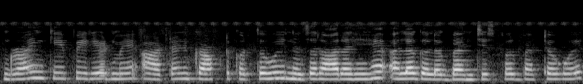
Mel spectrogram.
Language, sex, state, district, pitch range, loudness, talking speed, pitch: Hindi, female, Haryana, Rohtak, 245-265 Hz, -16 LUFS, 195 wpm, 250 Hz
